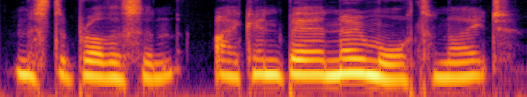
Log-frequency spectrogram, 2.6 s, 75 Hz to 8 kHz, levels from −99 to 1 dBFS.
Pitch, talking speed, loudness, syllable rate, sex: 210 Hz, 205 wpm, -15 LUFS, 5.0 syllables/s, female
